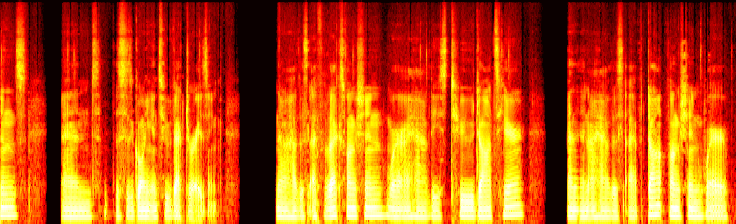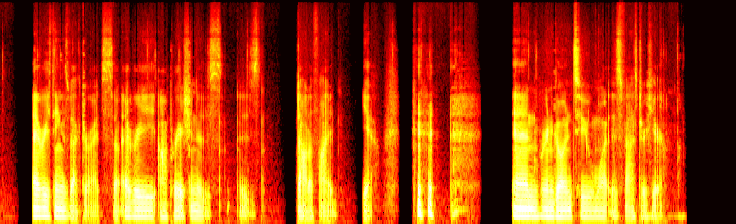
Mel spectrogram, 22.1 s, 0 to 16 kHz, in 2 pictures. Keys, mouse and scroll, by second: 0.0-0.4 typing, 1.0 click, 1.8 click, 3.0 click, 5.2 click, 6.3 click, 7.5 click, 8.2 click, 10.5 click, 11.5 click, 13.2 click, 13.6 click, 16.9 click, 17.3 click, 18.9 click, 20.8 ctrl+`, 21.2 Up.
